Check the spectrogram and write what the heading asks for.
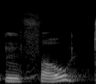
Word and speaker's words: Mpho: I believe you pronounce her name Mpho Tutu.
